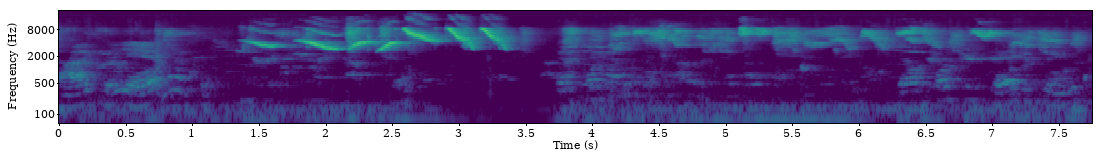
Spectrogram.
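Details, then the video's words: Viviti-style song of a double-collared seedeater from Jordânia, Minas Gerais, Brazil: soft chatter, then a loud quick run of sharp descending whistled notes, giving way to steady high buzzy twittering; low background hum. "Coleiro Som Do Povo-Canto Viviti"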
